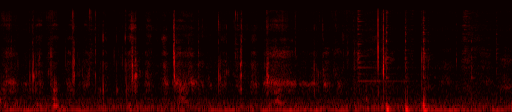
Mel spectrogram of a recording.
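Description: Small dog licking a ceramic plate clean of sauce: a quick, irregular run of soft wet licking clicks, with a few sharper clicks against the plate near the end.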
